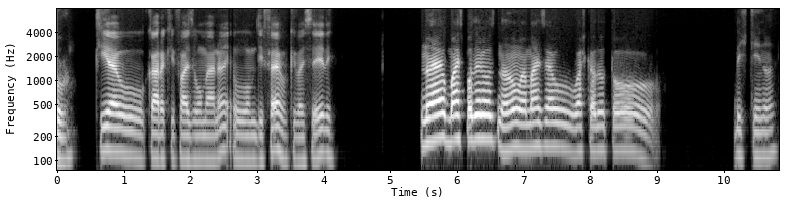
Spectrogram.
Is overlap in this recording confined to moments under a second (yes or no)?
yes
